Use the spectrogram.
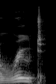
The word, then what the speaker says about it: route: I still haven't even done a route in Pokémon Go. I haven't followed a route yet or a route. I don't know if you say route or route. Route rhymes with a boot.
